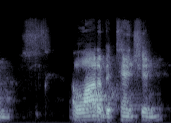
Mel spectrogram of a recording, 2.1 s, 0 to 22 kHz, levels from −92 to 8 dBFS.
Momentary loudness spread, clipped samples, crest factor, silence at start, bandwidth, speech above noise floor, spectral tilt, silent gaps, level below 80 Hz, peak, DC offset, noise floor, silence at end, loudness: 12 LU; under 0.1%; 20 dB; 0 s; 12 kHz; 28 dB; -3.5 dB/octave; none; -66 dBFS; -6 dBFS; under 0.1%; -53 dBFS; 0.15 s; -24 LUFS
